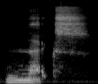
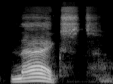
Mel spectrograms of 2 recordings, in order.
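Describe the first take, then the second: First: Said in the usual way. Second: NEXT called out loud and higher; emphatic call. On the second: Real, not acted. Reactor moving on from the clip, emphatic call on NEXT. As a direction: punch out NEXT as a loud dismissal. Repeats the word much more forcefully.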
